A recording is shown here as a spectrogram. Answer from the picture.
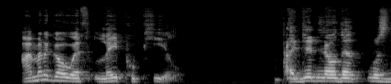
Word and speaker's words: Les Pupilles: The nominees are An Irish Goodbye, Evalu, I will probably get the French pronunciation of this wrong, but Les Pupilles.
